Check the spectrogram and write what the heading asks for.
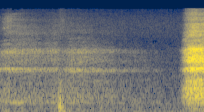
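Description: A man breathing: a soft, fading exhale, then near the end a sudden loud, sharp breath.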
